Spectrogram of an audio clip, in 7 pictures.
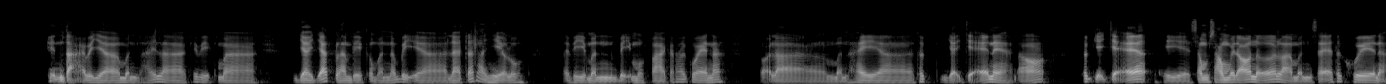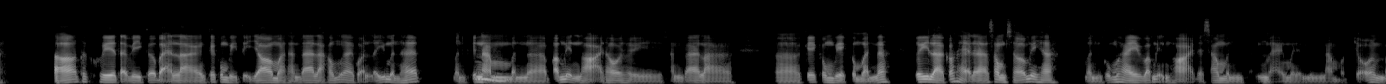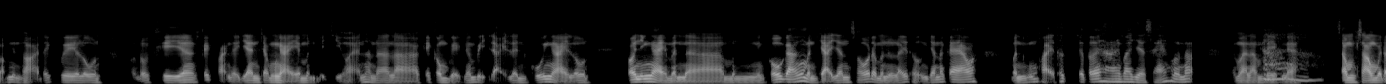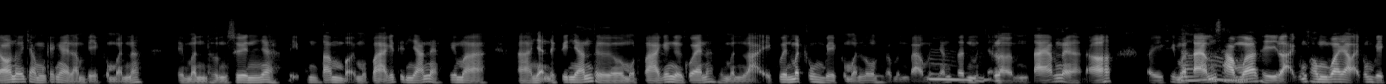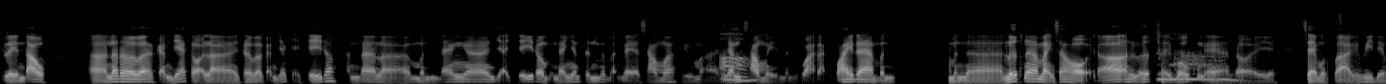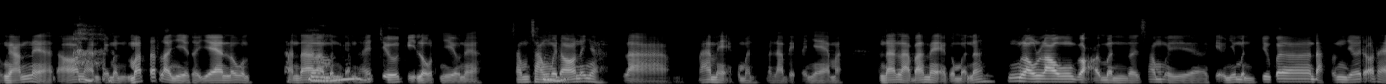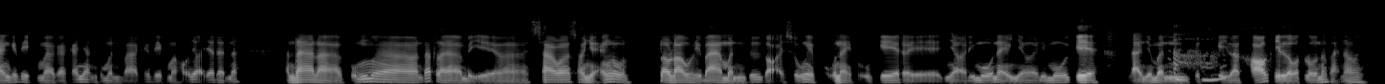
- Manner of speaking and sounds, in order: laughing while speaking: "Đó"; laughing while speaking: "đó"; tapping; laugh
- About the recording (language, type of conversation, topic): Vietnamese, advice, Làm sao để duy trì kỷ luật cá nhân trong công việc hằng ngày?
